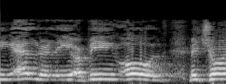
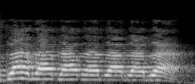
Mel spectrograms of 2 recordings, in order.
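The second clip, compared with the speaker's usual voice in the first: lightly imitating a two-year-old's babble; toddler babble. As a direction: babble like a toddler who thinks he's talking. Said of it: "And he goes".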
